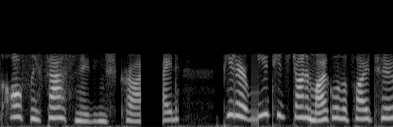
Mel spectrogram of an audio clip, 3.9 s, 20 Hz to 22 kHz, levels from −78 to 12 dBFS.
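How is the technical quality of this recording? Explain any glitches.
The recording has three glitches in a row, carried over narrowband telephone-style audio that stops at 4 kHz.

From 1.40 s to 1.64 s there is a playback stall: the speech cuts out in mid-flow and the output stays silent for roughly 0.22 s before resuming. The likely cause is that the player ran short of incoming data or its thread was held up, so it simply had nothing to output. Unlike a dropout inside the signal, this gap is followed by a speed change as the player recovers.

From 1.64 s to 3.11 s, catch-up at higher speed follows. The player works through its backlog by resampling at 1.15 times normal speed, so the voice sounds hurried and sits about two semitones higher. Because the pitch rises along with the speed, this is resampling rather than time-stretching, which would keep the pitch steady.

From 2.52 s to 2.58 s, within that faster stretch, there is packet loss with last packet repeated. 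About 60 ms of audio, which fits three 20 ms packets, was missing, and the receiver filled the gap by replaying the last good chunk. The repeats seldom line up with the pitch cycle, so the run takes on a brief robotic buzz. That mechanical stutter separates it from the silent stall.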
